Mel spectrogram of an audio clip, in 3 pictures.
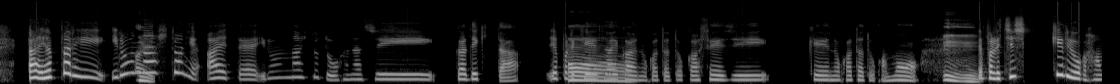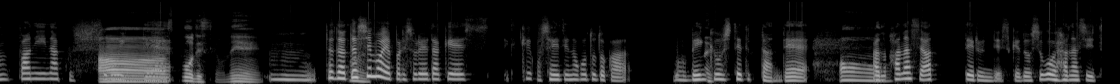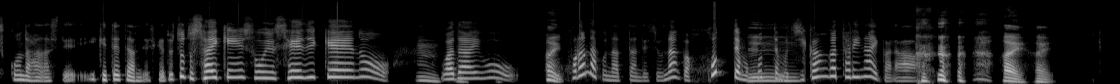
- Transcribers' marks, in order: distorted speech; giggle
- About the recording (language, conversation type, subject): Japanese, advice, 人付き合いを減らすべきか、それとも関係を続けるべきか迷っているのですが、どう判断すればよいですか？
